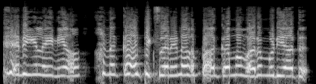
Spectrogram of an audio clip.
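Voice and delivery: high-pitched tearful wail; crying. Acted. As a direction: sob the words out in distress. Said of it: "Vino, அழுகாதடி". (அழுதுகொண்டே புலம்பும் குரல்)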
